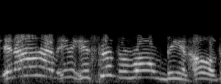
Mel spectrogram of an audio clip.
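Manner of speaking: usual speaking voice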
